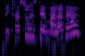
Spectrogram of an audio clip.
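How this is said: The voice rises at the end. The listener doubts what was just heard. "but with rising intonation"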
